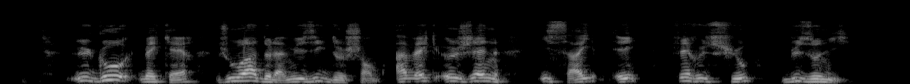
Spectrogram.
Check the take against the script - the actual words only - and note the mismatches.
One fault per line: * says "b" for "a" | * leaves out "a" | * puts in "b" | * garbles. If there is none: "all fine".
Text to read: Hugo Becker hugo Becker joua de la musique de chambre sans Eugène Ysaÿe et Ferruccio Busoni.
* leaves out "hugo Becker"
* says "avec" for "sans"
